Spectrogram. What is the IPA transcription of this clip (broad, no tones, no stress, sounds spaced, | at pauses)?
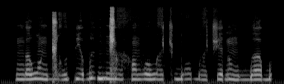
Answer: ŋ ɐ w õ ɡ͡ǁ o̤ pʲ ɔ ɓ ɨ ɡ ŋ͡ǁ a̤ h ɔ̃ v o w a̤ t͡ʃ b ɔ̤ b a̤ t͡ʃ e ɗ õ ɡ͡b ɐ b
